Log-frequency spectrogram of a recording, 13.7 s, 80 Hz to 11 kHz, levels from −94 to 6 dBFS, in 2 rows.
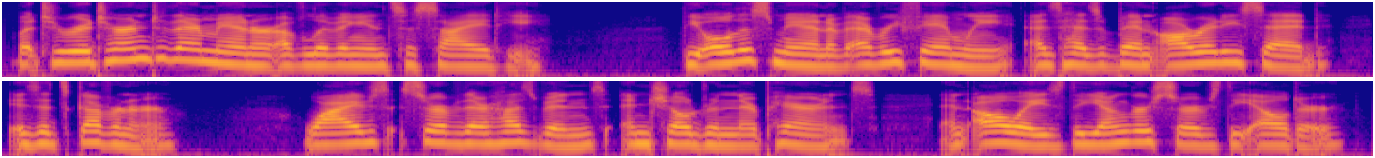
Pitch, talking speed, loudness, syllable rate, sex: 185 Hz, 170 wpm, -19 LUFS, 5.3 syllables/s, female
